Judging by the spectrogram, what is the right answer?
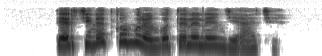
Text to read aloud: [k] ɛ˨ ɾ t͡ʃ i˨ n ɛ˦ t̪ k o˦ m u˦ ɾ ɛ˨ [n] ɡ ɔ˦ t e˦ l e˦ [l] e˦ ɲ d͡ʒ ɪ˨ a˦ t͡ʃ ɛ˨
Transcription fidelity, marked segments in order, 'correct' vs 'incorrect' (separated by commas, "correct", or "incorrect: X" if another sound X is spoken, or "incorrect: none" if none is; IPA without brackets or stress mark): incorrect: t, incorrect: ŋ, correct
